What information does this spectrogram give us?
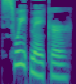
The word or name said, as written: sweetmaker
